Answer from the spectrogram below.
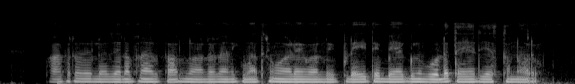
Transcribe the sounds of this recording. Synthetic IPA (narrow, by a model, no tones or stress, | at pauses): paːt̪ʰɐɾoːd̪ulːo̞ːd͡ʒɐnɐpɐnaːɾut̪aːlunuɐɳɖɐɽaːnikima̰ːt̪ɾɐmʋaːɽɛːʋaːɭːuipːuɽɐjit̪e̞ːbaːɡulnikuːɽaːt̪ɐjaːɾt͡ʃe̞ːst̪unːa̰ːɾṵ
